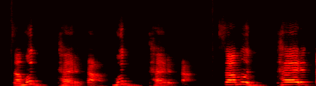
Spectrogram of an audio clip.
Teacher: Not samudartha. Mu is a short sound plus it has an aghat.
